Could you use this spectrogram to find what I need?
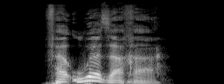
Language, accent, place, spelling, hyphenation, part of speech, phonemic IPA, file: German, Germany, Berlin, Verursacher, Ver‧ur‧sa‧cher, noun, /fɛʁˈʔuːɐ̯zaxɐ/, De-Verursacher.ogg
- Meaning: agent noun of verursachen: 1. causer (someone or something which causes) 2. originator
